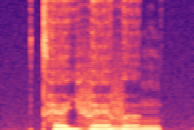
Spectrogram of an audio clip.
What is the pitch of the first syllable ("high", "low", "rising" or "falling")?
low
